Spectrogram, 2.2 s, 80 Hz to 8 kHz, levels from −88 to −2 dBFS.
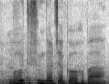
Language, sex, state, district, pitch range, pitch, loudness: Hindi, female, Bihar, East Champaran, 210-230 Hz, 220 Hz, -13 LUFS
